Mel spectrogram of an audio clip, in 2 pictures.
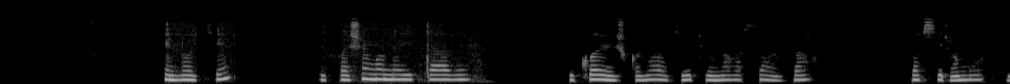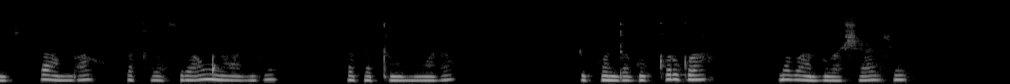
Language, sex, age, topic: Kinyarwanda, female, 18-24, government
